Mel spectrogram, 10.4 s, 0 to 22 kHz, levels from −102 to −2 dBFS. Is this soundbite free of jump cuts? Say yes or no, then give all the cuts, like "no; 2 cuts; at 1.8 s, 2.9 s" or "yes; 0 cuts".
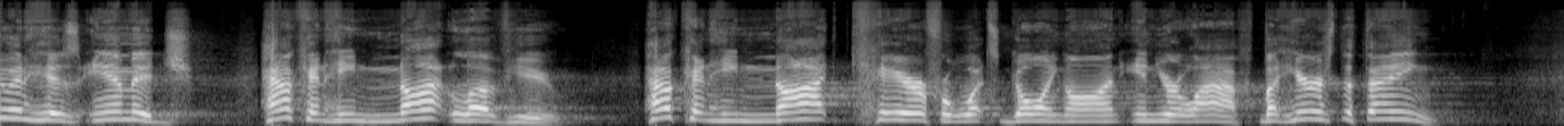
yes; 0 cuts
